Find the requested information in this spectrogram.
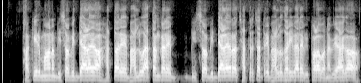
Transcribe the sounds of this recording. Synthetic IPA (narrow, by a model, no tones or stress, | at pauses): pʰakiɾmɔɦɔnɔbiswɔbid̪jaɭɔjɔɦat̪ɔɾebʱaluat̪ɔŋkɔɾebiswɔbid̪jaɭɔjɔɾɔt͡ʃʰat̪ɾɔt͡ʃʰat̪ɾibʱalud̪ʱɔɾibaɾebipʰɔɭɔbɔnɔbibʱaɡɔ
